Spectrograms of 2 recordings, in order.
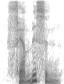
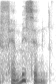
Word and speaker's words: vermissen: Das heißt vermissen. Pronounce with me. Vermissen.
